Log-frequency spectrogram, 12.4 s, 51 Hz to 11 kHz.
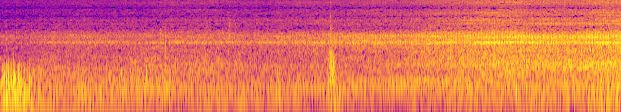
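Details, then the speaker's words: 2005 Honda Jazz VTEC engine with the AC switched on, where the noise appears. It idles evenly with a quick rattle about four per second that grows louder; the noise is uncomfortable and its source is not yet found. "Ada suara berisik yang bikin tidak nyaman untuk berkendara"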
